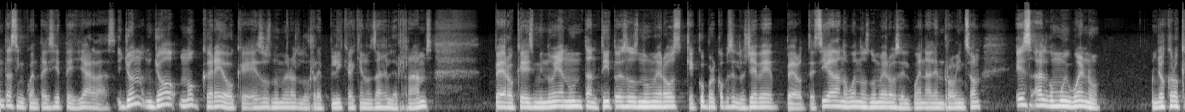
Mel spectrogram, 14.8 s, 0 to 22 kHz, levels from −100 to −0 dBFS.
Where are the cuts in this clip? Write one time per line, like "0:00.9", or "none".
0:01.4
